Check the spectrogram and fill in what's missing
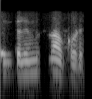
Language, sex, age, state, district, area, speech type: Kannada, male, 45-60, Karnataka, Raichur, rural, conversation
